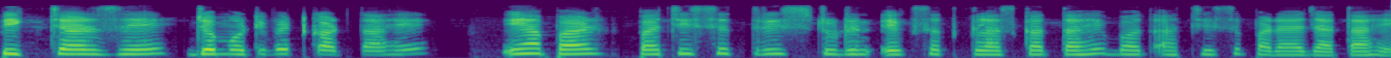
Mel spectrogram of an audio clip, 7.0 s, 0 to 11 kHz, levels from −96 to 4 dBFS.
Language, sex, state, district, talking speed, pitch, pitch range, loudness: Hindi, female, Bihar, East Champaran, 200 wpm, 245 Hz, 225-260 Hz, -19 LUFS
